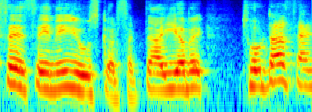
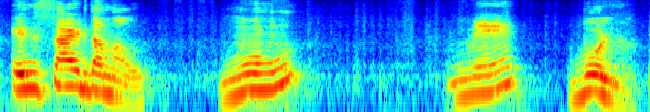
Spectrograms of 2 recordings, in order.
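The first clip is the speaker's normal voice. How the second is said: slow explanation; 2 semitones lower, much slower than usual. Shown as a demonstration. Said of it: "ये होता है मुंह में बोलना".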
